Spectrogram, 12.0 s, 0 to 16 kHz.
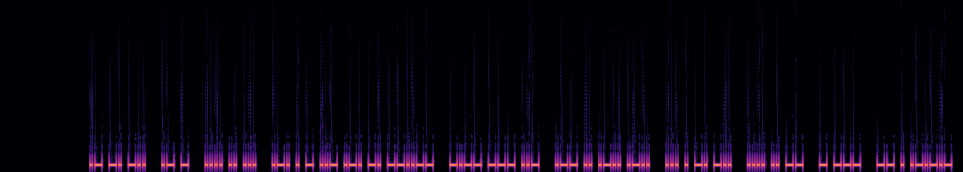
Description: Morse code, heard as a keyed tone, about 37 wpm, 700 Hz. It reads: AND AT HIS RETURN, YOU WILL SEND HIM TO ME.
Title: Sentences from Top 1500 Words 40wpm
